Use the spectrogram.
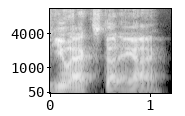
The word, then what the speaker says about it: UEX.ai: It's UX.ai, and that's Sorry.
